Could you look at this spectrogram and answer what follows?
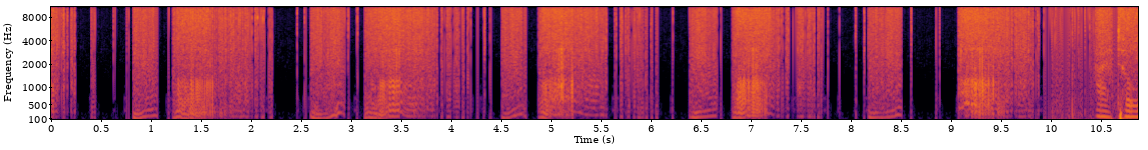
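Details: Loud, rough, low snoring on each breath in, about a dozen cycles a minute, from a sleeping baby boy; louder snoring than usual for an infant.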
